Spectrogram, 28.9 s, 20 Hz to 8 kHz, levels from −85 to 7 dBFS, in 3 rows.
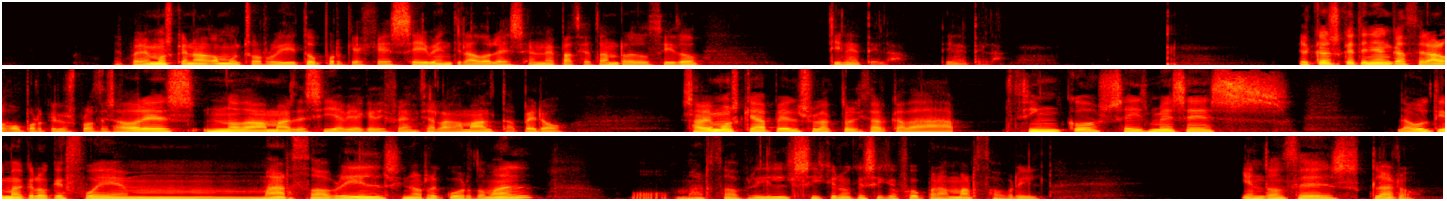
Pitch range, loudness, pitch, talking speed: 130-160 Hz, -26 LUFS, 140 Hz, 160 wpm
